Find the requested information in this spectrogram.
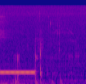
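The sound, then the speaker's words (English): A telephone being dialled: a steady tone lasts under a second, then a few short tone bursts follow, fairly faint and with no voices. “Give him a call. Calling him right now.”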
